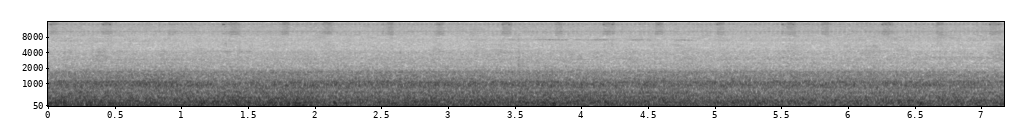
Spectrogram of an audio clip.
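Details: 2002 Jeep Liberty with swapped 3.7 engine on night road test, no check engine light, temperature normal: steady even drone under road and tyre noise, no misfire stumble, knock or tick; engine running smooth.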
